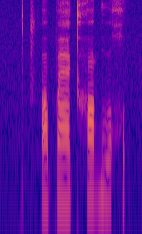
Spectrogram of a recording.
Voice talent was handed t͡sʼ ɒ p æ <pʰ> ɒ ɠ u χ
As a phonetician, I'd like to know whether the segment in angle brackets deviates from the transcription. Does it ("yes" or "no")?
yes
